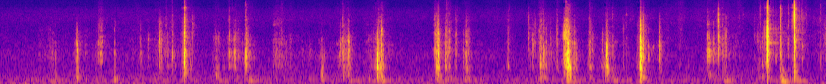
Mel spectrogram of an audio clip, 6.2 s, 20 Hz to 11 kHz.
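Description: Light, irregular clicks and taps from hands working on a stopped Husqvarna 353 chainsaw, a few each second with no engine running. The loudest click comes near the end.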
